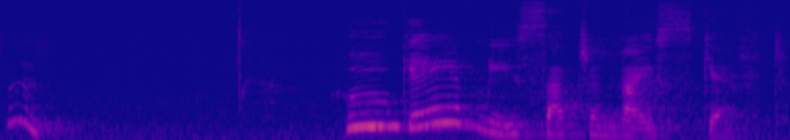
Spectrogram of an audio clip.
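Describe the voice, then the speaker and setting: Brief: woman reading as a thoughtful young wooden girl, unhurried storybook voice. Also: high-pitched, huge pitch swings, dark tone, echoey room, exaggerated voice. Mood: wondering. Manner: wondering, thoughtful. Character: curious young female wooden villager.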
